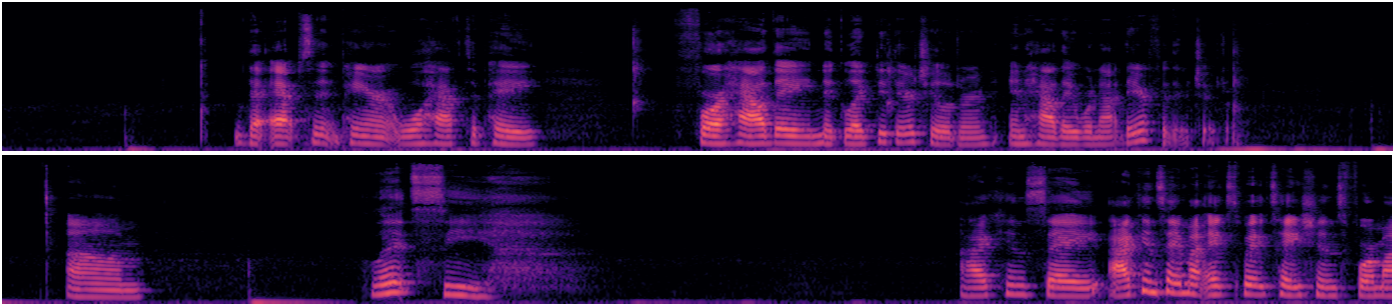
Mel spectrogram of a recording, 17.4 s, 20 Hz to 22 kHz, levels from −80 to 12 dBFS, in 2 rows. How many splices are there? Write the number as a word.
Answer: one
